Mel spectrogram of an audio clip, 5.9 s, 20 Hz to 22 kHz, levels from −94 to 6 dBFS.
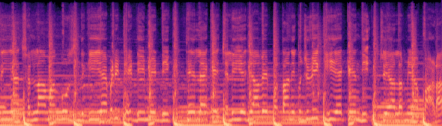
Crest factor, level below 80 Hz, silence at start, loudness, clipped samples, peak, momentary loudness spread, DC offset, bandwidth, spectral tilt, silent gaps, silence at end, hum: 8 dB; -16 dBFS; 0 s; -10 LUFS; 0.2%; 0 dBFS; 2 LU; under 0.1%; over 20 kHz; -6 dB/octave; none; 0 s; none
